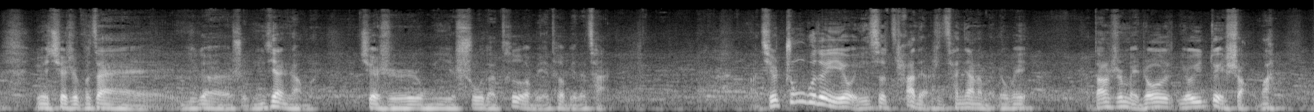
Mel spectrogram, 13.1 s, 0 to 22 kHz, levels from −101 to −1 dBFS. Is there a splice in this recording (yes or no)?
yes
